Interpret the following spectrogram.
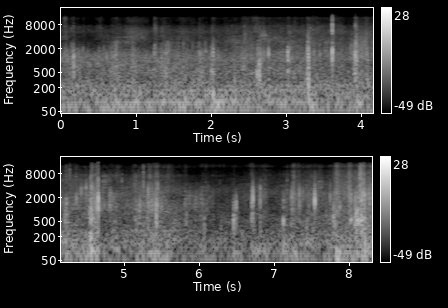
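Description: Footsteps on a dirt bush track, a quick, uneven run of steps.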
